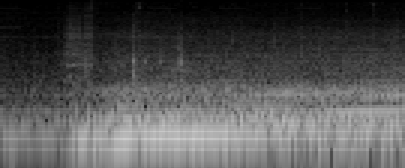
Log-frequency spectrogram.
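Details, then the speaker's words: Used low-mileage six-cylinder pickup on a drag-strip full-throttle run: engine note climbs smoothly and steadily with no knocks, misses or rattles; shifts very smooth, healthy engine. "it goes it's not a race truck but Hey listen to the engine the shifts were still very very smooth"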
